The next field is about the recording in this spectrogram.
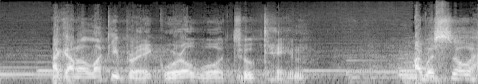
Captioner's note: audience laughing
